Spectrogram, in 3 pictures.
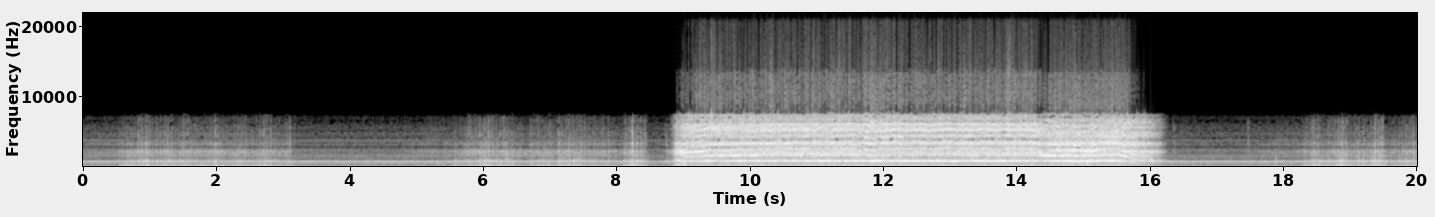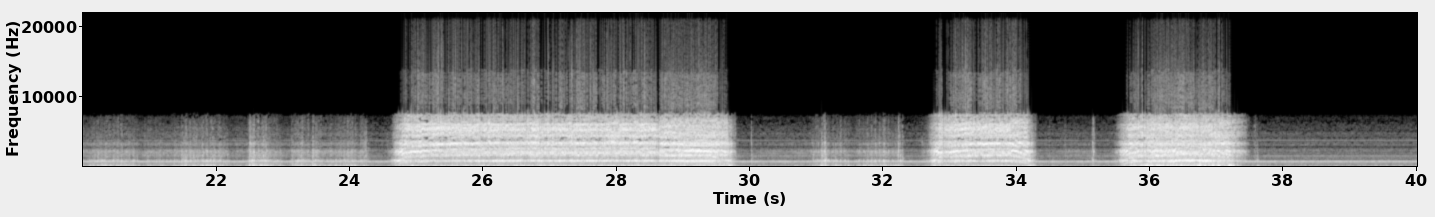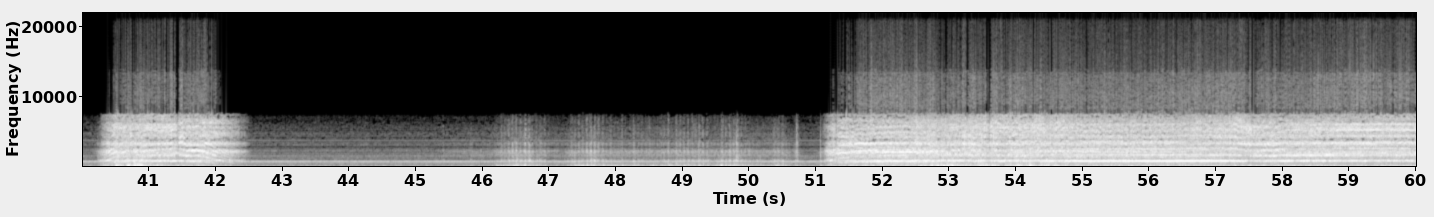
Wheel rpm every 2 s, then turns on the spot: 10, 10, 0, 20, 90, 230, 230, 190, 10, 20, 20, 20, 110, 230, 200, 10, 100, 50, 130, 0, 140, 20, 0, 10, 20, 70, 210, 210, 220, 230.
0-4 6-8 18-24 30-32 34-36 46-50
